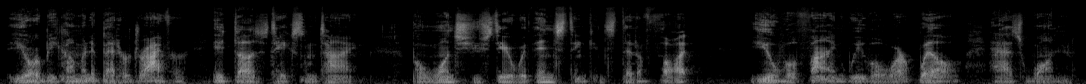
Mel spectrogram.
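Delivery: whispering spirit voice. Acted. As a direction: hush it like a wise guide. Running Bear whispers.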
